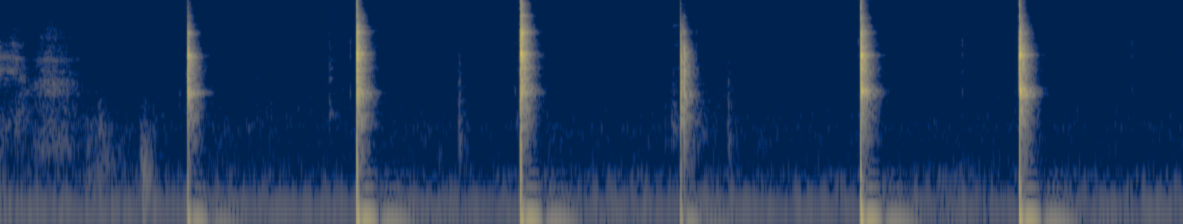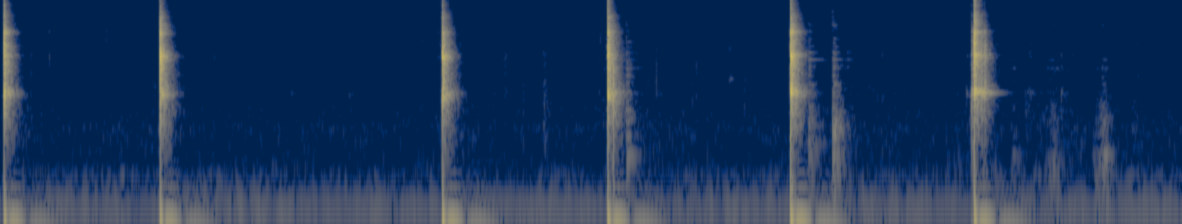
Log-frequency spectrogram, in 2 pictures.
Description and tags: nunchucks wood hit fight punch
